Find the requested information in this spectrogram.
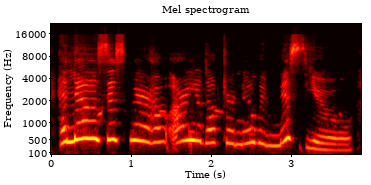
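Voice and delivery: very high, singsong squeal that eases down; excited greeting. Real, not acted. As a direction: greet a missed friend in a delighted high voice. Calls out greetings to arriving viewers.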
